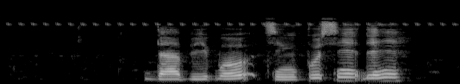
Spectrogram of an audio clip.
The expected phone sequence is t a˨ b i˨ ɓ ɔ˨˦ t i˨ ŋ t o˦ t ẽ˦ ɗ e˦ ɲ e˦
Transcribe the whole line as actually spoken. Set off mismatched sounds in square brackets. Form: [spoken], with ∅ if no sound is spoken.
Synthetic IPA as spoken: [d] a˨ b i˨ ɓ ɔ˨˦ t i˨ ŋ [p] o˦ [s] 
